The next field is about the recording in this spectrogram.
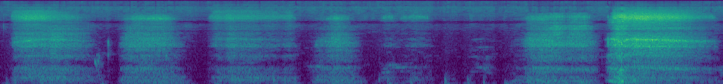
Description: In this video not only is my heartbeat fast and my breathing was hard but my stomach growled right in the middle of it i hope everyone enjoy this very fast heartbeat sound like comment subscribe and enjoy #heartbeat #breathing #stomachnoise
